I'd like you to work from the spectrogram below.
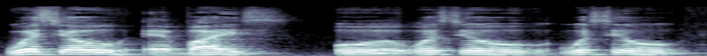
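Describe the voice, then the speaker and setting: A man's voice: medium pitch, slow pace, a little mellow. A man hosting a podcast, talking in a laid-back slangy way, often repeating words as he thinks. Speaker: podcast host. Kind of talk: casual podcast chat.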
